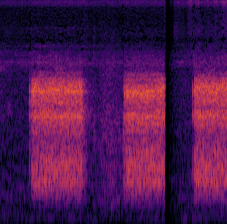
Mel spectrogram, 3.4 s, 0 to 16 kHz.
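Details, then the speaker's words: RigExpert AA-230 Zoom BLE SWR2AIR feature heard on a handheld radio tuned to 145.150 MHz: mid-pitched tone bursts about 0.8 s long repeat every ~1.2 s, indicating an antenna SWR of about 4:1; burst pitch rises as SWR nears 1. "you can hear the burst of audio code that is being sent by the r expert the frequency of this audio code is dependent on the S SWR"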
